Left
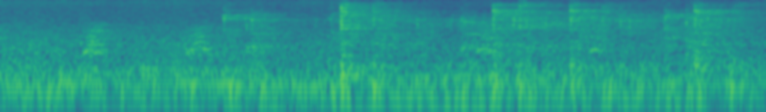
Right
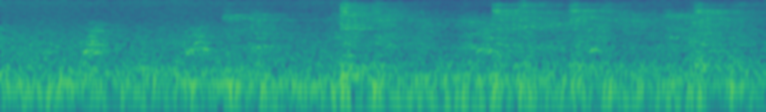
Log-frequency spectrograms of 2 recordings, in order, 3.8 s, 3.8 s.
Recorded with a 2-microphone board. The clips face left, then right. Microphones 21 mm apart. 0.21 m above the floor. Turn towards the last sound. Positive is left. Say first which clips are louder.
# left 1 dB
turn(degrees=55)  # may be behind; listen again after turning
